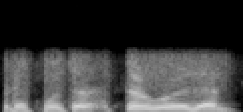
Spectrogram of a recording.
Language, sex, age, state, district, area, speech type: Bengali, male, 18-30, West Bengal, Birbhum, urban, conversation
